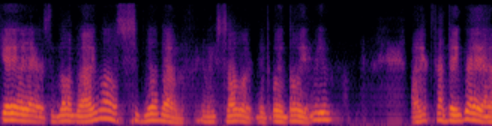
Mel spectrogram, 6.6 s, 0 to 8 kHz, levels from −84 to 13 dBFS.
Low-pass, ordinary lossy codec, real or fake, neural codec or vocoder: 7.2 kHz; MP3, 48 kbps; fake; codec, 16 kHz, 0.5 kbps, FreqCodec, smaller model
